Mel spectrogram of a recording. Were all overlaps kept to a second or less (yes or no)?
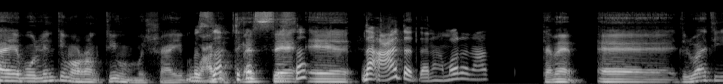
no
